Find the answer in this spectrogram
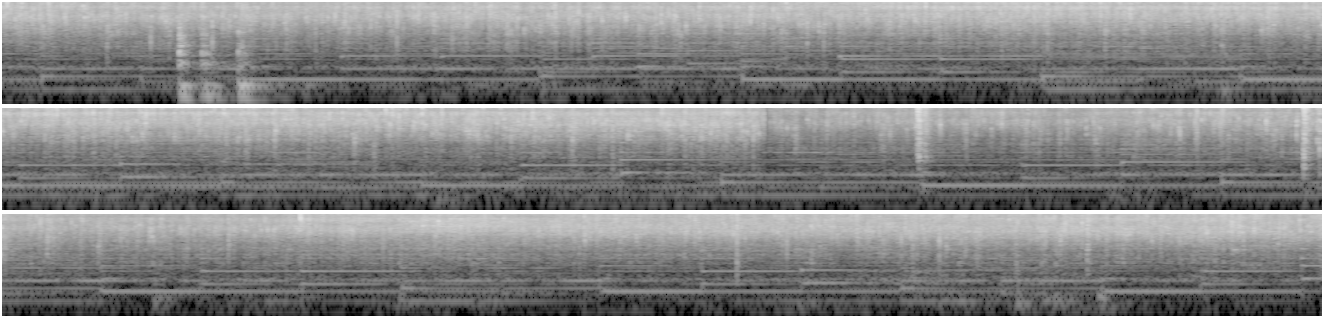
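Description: Chicken skewers sizzling and spitting in hot oil in an uncovered frying pan, a steady hiss. A few sharp knocks come as the pan and skewers are handled, about two seconds in and twice more past the middle.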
